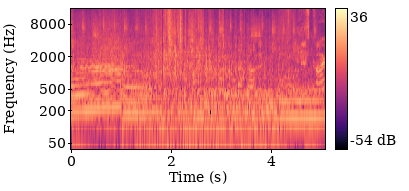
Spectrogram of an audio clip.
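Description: A Dodge Hellcat's loud exhaust rumbles close by, engine tone rising and falling with crackling pops under the roar, heard from inside the car at full volume.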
